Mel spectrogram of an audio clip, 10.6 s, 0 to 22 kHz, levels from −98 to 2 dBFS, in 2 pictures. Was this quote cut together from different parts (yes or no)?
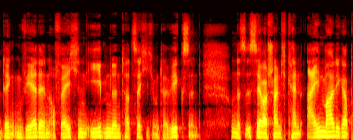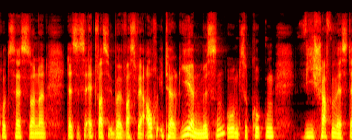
yes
